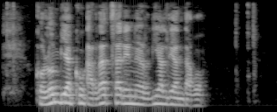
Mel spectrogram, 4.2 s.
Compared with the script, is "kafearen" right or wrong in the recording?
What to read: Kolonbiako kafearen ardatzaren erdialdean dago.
wrong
